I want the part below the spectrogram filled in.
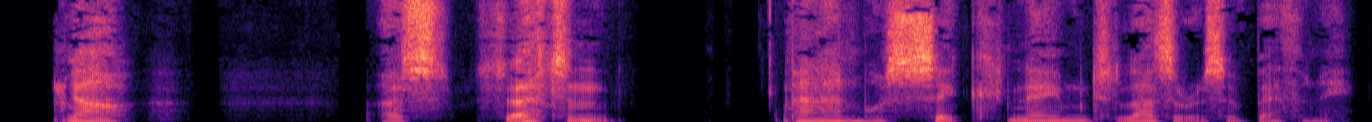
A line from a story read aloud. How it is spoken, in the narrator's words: she forced herself at last to read, but at the third word her voice broke like an overstrained string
